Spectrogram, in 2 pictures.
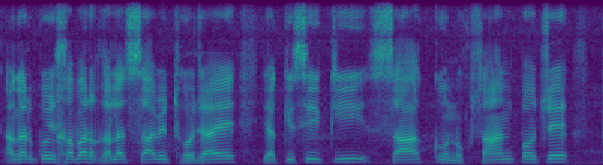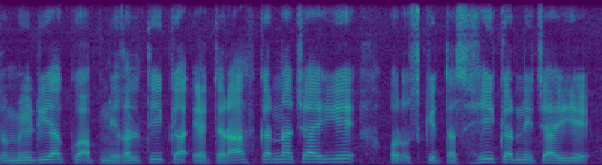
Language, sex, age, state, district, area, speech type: Urdu, male, 18-30, Uttar Pradesh, Saharanpur, urban, spontaneous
